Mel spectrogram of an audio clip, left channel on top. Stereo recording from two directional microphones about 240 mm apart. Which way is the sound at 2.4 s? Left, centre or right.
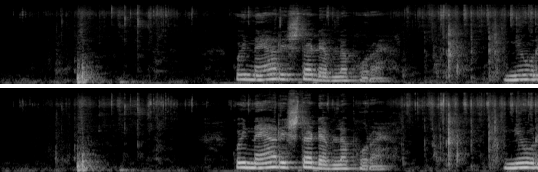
Right.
